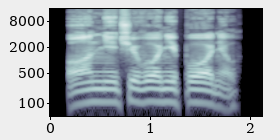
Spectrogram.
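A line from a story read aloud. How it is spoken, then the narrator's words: Sudden words through gritted teeth. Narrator (Russian): вдруг процедил Фрол, обращаясь к толстяку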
